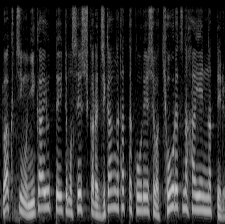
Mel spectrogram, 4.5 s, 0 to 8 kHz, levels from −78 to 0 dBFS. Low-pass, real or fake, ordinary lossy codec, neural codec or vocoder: 7.2 kHz; real; none; none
